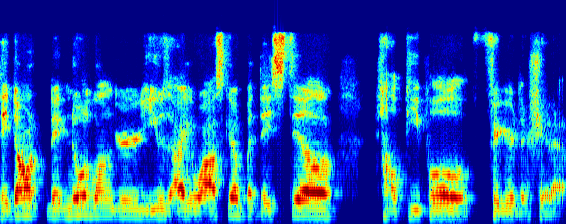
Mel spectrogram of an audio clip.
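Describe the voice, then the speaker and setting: A man speaks at a fairly slow pace in a normal speaking voice, with fairly high pitch and fairly even intonation. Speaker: photographer and calendar creator, podcast guest. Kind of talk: podcast interview, casual storytelling.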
